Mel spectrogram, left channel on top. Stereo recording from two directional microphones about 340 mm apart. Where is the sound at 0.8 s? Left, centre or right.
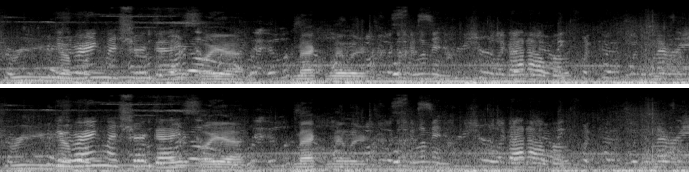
Centre.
